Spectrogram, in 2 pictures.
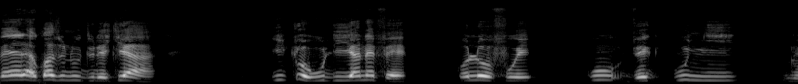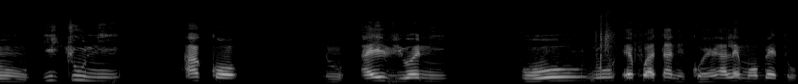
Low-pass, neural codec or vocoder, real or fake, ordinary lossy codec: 14.4 kHz; none; real; MP3, 64 kbps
